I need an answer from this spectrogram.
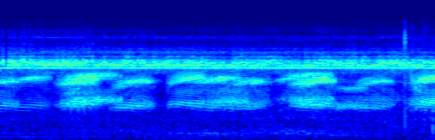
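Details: Chorus of frogs giving rapid rasping croaks, about three to four per second, rolling and overlapping, with a persistent shrill drone and a faint click near the end.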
